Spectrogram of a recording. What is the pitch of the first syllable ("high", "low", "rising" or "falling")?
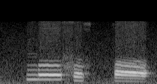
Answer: high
